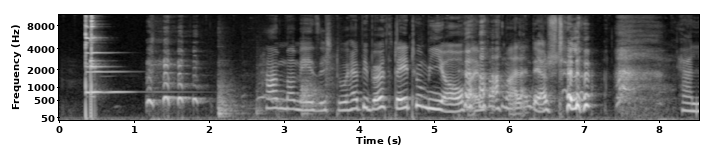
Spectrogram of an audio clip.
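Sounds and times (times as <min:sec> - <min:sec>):
glasses clinking in a birthday toast: 0:00.4 - 0:01.3
speech: 0:02.8 - 0:07.2, 0:08.4 - 0:08.5.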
